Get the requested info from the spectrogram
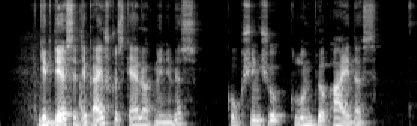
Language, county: Lithuanian, Šiauliai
